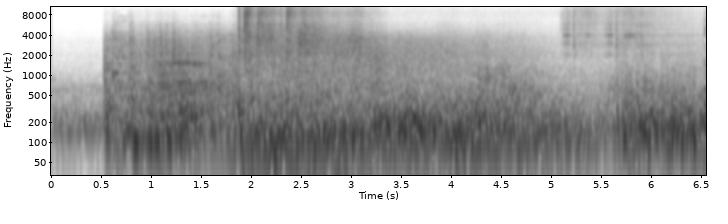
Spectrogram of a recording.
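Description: Naval gunfire and shell impacts in a World War II battleship video game, with the Texas and Nelson in play: a loud, continuous rumble of booming cannon blasts and explosions with sharp bursts layered over it, running steadily throughout.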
